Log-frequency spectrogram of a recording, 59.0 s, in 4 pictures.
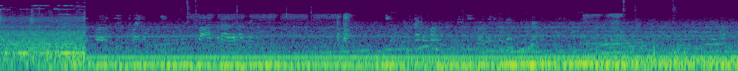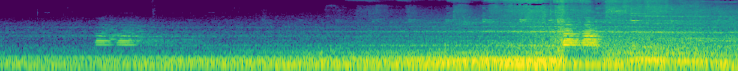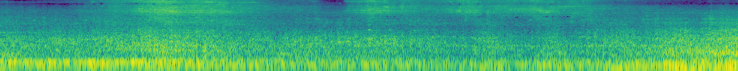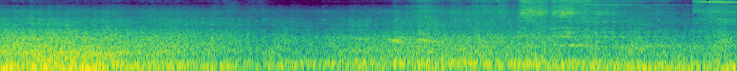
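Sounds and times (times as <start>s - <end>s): train horn blasts: 16.6s - 18.1s, 25.8s - 27.6s.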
